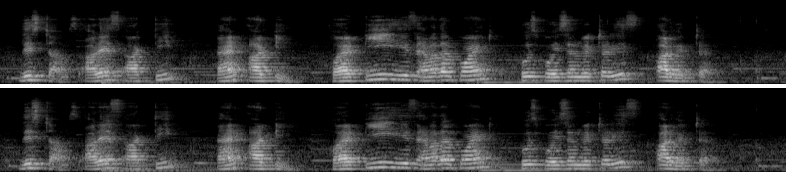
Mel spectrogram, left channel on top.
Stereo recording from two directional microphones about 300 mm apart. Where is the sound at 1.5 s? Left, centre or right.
Centre.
